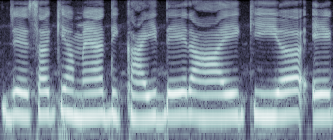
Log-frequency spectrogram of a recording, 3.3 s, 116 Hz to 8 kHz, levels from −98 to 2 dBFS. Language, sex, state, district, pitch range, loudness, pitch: Hindi, female, Chhattisgarh, Rajnandgaon, 235-250 Hz, -11 LUFS, 240 Hz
